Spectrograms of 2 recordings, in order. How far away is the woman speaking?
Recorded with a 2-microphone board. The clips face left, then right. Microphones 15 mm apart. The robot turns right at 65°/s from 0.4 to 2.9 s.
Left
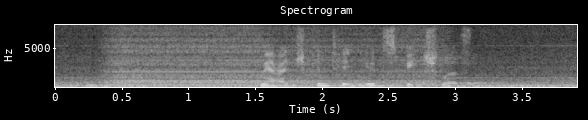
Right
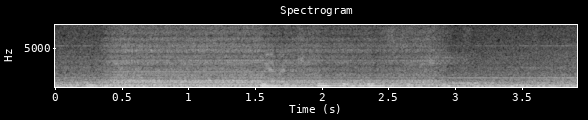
About 2.5 m.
